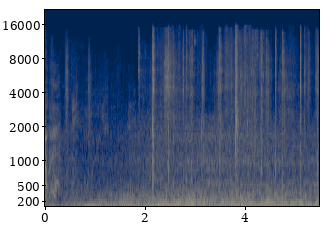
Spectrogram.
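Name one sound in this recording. Footsteps crunch slowly over a gritty floor.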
